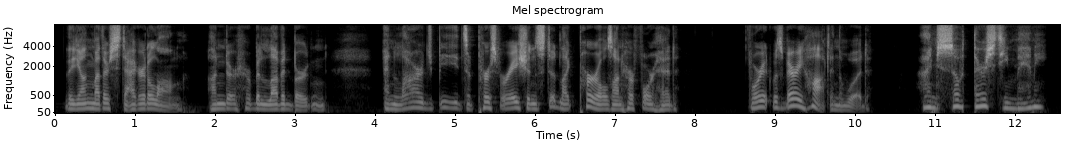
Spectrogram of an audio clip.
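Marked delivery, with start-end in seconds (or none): 10.9-12.4 small, whining, complaining whisper, much higher pitch. Narrator voicing a child carried by its mother, small complaining whisper. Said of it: "whispered the little complaining voice".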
